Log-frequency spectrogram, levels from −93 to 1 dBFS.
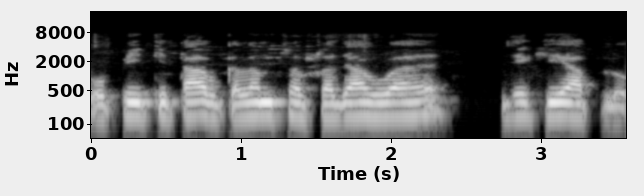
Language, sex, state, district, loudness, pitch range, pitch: Hindi, male, Bihar, Samastipur, -16 LUFS, 140-145 Hz, 145 Hz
